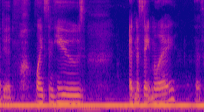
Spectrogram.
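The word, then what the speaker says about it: Millay: Malay, that's how you say her name.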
